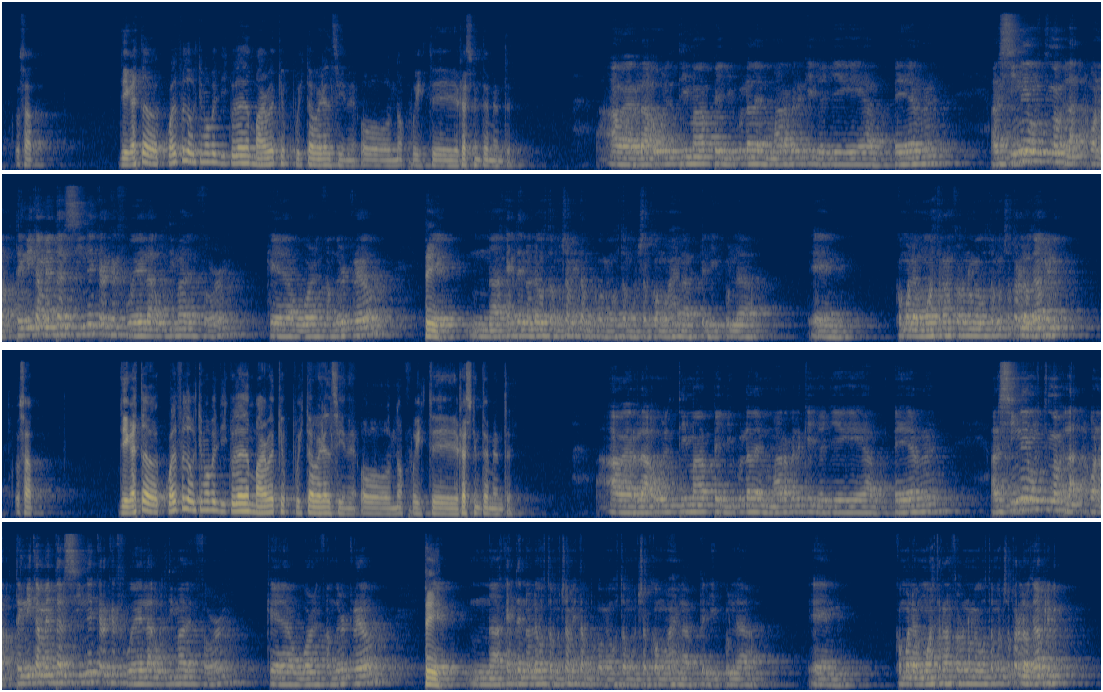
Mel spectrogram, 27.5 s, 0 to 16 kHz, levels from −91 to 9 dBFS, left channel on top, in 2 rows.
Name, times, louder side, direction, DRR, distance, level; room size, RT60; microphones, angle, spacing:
voice 1, 1.5-6.4 19.0-19.2, right 5 dB, 80° right, 16 dB, 0.6 m, -29 dB
voice 2, 7.4-11.7 12.4-16.6 17.1-18.4 19.1-19.3 19.6-23.2 23.8-24.3 24.9-26.9, equal, 35° right, 2 dB, 4.9 m, -35 dB
22.0 x 7.6 x 8.3 m, 1.1 s
head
